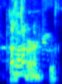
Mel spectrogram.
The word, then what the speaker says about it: plover: And I have always been told that it is a plover, but apparently it is a plover. Like, and the only way that I could remember it is by saying that it rhymes with with Danny Glover.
